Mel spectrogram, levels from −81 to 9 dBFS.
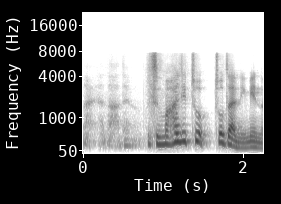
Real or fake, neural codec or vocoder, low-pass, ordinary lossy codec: fake; codec, 16 kHz, 0.3 kbps, FocalCodec; none; none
